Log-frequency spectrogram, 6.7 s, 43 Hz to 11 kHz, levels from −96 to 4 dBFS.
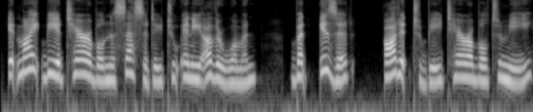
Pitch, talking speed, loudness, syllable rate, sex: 230 Hz, 180 wpm, -21 LUFS, 5.4 syllables/s, female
